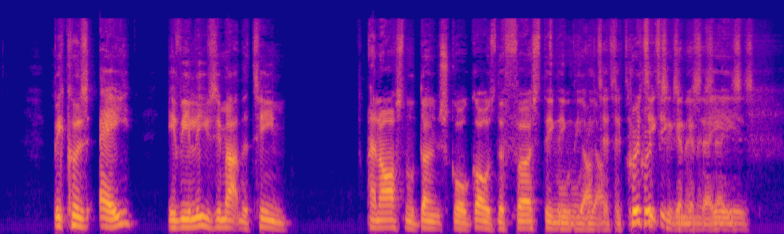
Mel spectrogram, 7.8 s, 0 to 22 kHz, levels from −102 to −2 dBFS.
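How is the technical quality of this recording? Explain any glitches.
The recording has one clear glitch near the end. From 5.51 s to the end, a doubled audio track appears, likely because a second, slower capture path was mixed in alongside the first. A full-band copy of the speech trails about a tenth of a second behind, roughly 5 dB quieter. It cuts in abruptly with no reverb-like decay and produces a hard, slap-back echo on every syllable.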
